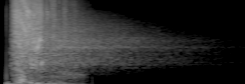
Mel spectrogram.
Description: Jade Scythe Spin; Weapons; Stalker; Warframe

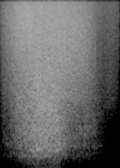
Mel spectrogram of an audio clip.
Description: Foley Idle Stand; Enemies; Kubrow; Warframe

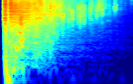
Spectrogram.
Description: Chem Strike Nox Rifle Projectile Explode

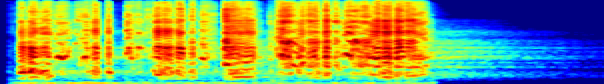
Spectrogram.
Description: Forest Rodent Squak; Ambience; Warframe; Grineer Forest

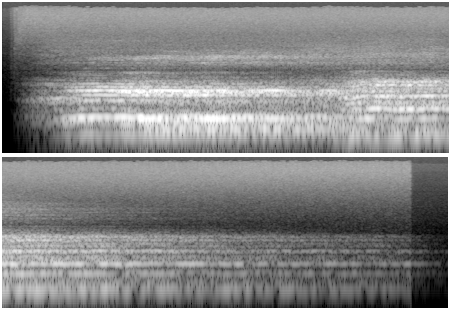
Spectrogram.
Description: Metal Groan, Ambience, Locker Room; Warframe

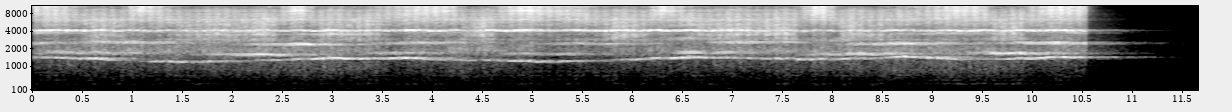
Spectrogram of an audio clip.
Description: Fluid Sac Trail Search Loop; Warframe; Infested Eris; Encounters

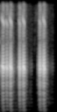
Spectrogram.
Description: Insect; Ambience

